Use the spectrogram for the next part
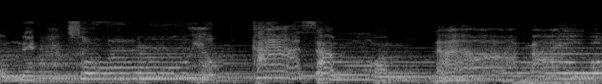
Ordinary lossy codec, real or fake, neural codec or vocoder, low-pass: none; fake; codec, 16 kHz, 2 kbps, FunCodec, trained on Chinese and English, 25 frames a second; none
